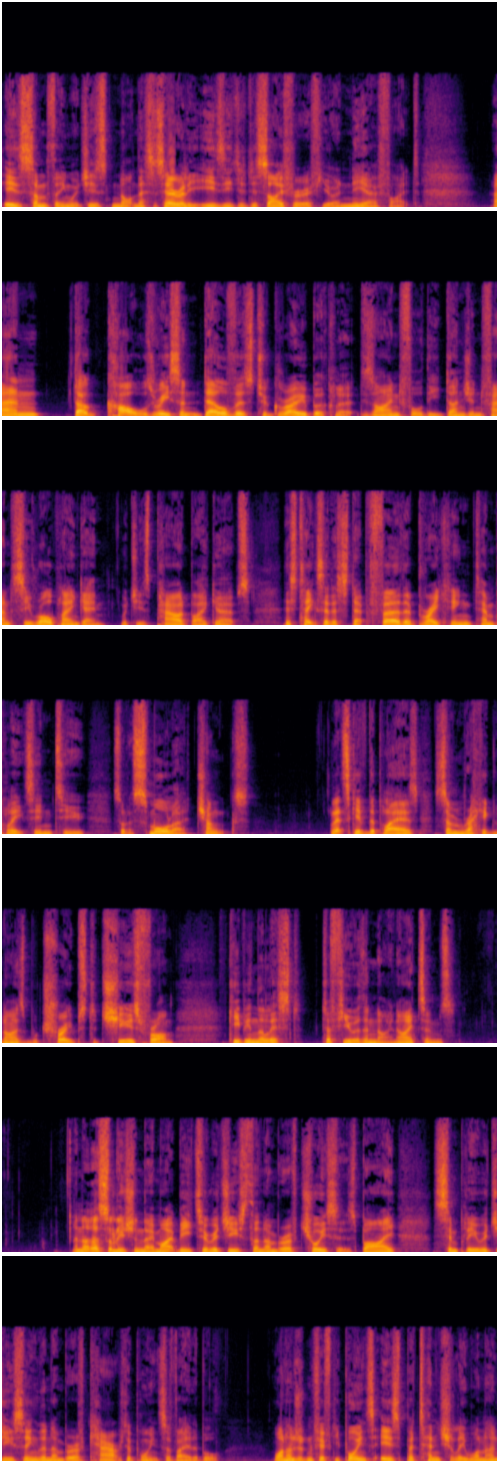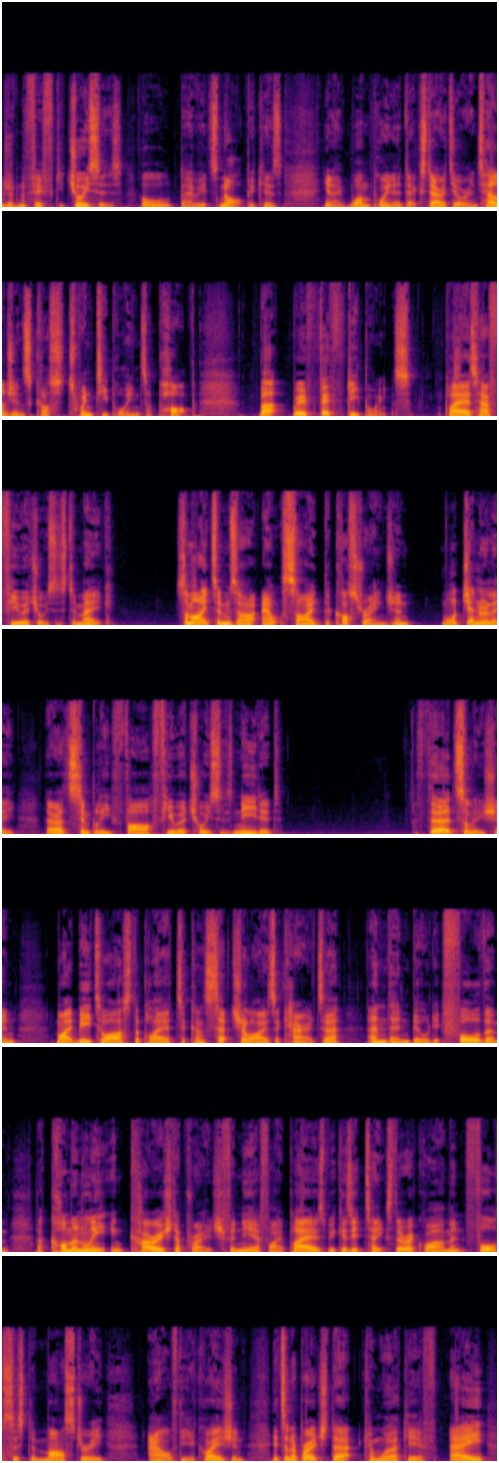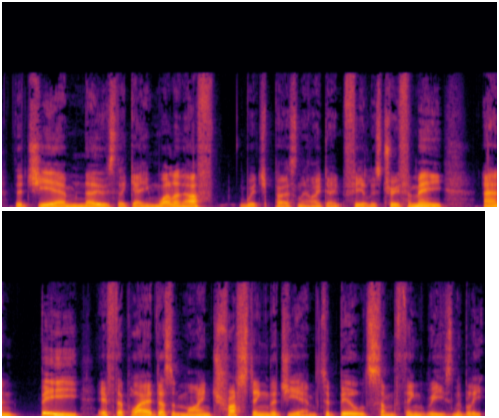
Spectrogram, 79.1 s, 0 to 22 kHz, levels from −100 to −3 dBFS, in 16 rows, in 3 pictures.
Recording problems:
none

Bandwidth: 14.5 kHz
